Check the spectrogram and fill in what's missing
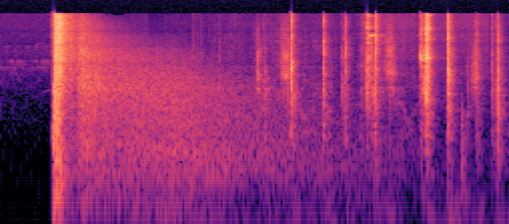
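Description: A single loud rifle shot cracks out during an Alabama wild hog hunt, its echo trailing off across the open ground, followed by a scatter of sharp metallic clicks and knocks.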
